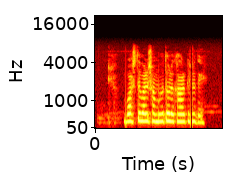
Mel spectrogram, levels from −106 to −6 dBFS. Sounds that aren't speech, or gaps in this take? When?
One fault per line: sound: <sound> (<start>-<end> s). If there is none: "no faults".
sound: dropout (1.9-1.9 s)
